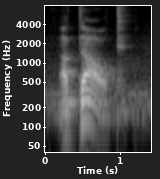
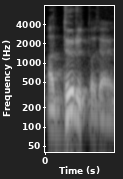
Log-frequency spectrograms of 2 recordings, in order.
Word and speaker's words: adult: adult ね、あと DU なんですけども、アドゥルトじゃないですね。 U って書いてアと読むケースが非常に実は英語で多いんです。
